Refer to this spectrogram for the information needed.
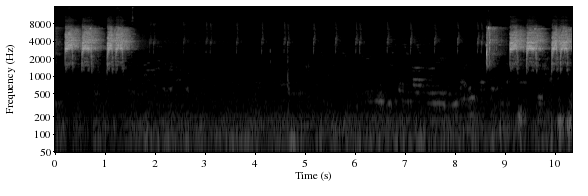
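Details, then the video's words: Black francolin calling: a run of three harsh, grating, buzzy notes, then a pause with faint ticking sounds, then three more loud rasping notes. "Kala teetar ki masti wali awaz"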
